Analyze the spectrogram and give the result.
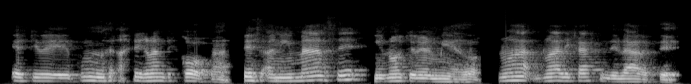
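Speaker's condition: Down syndrome; age 64

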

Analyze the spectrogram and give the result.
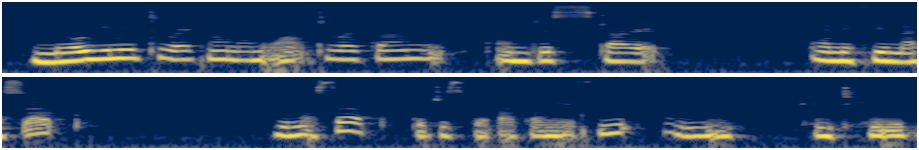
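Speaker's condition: No condition

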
